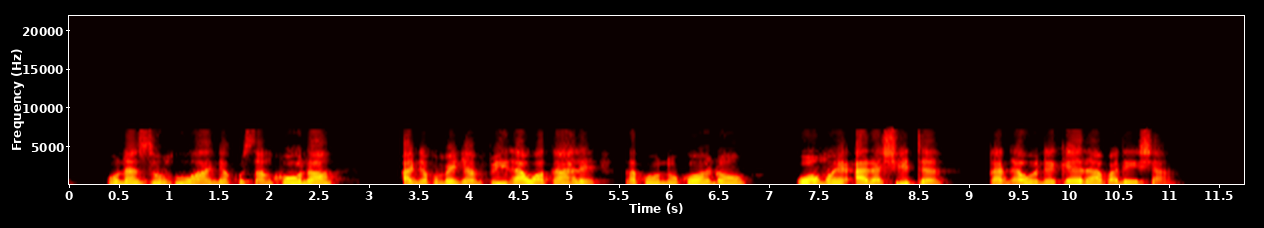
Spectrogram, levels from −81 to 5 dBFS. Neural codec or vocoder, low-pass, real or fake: codec, 16 kHz, about 1 kbps, DyCAST, with the encoder's durations; 7.2 kHz; fake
